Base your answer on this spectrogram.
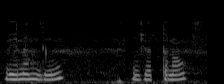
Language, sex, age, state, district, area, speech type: Santali, female, 18-30, West Bengal, Dakshin Dinajpur, rural, spontaneous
